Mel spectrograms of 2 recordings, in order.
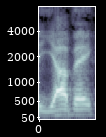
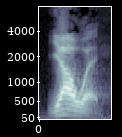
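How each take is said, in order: First: "Yahweh" with the W as a V, YAH-vay; V-sound variant. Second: "Yahweh" with a W sound, YAH-way; Hebrew pronunciation. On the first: Pastor showing how some people say it, "Yahweh" with a V. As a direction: say "Yahweh" with a V in the middle. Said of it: "the W can sound like a V". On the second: Pastor teaching the Hebrew word, "Yahweh" pronounced with a W. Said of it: "the Hebrew pronunciation of this word". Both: Shown as a demonstration.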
